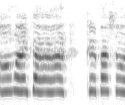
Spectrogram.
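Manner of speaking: acted, very high-pitched, slow, nervous fretting mother voice. Recounting hiding an eye injury from mom, imitating nervous mom. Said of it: "my mom's one that she gets very nervous".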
